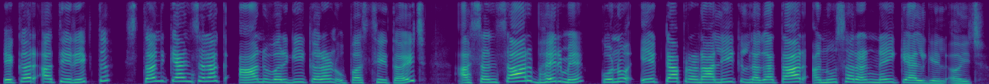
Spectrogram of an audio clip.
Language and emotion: Maithili, neutral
